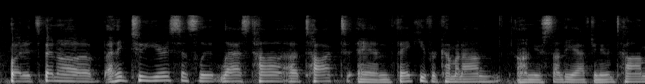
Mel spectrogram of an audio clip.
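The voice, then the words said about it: Congested, wheezy voice. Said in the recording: “my allergies really kicking in ... hear it in my voice ... I'm wheezing and sort of congested right now”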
